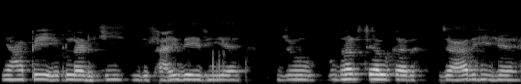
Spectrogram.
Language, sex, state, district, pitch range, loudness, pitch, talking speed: Hindi, female, Chhattisgarh, Balrampur, 210-220 Hz, -23 LUFS, 215 Hz, 170 wpm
